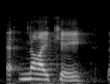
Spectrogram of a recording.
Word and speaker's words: Nike: It is actually pronounced Nike, and that is the correct.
